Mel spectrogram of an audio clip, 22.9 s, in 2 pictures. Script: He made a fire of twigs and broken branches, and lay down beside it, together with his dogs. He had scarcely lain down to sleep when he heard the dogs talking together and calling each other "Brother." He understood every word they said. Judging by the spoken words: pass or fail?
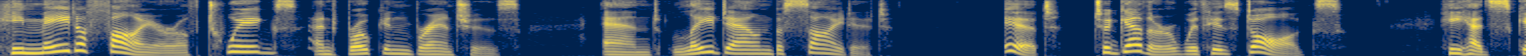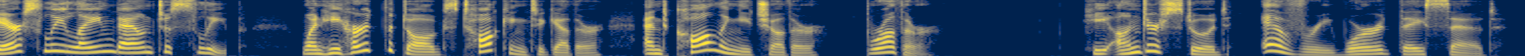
fail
